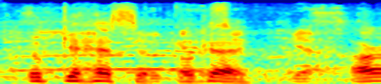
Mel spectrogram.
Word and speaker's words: Opke-hisip: Okay, we're going to call it Opke-hisip. Opke-hisip, okay.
